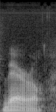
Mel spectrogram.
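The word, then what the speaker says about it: Baril: odd name came from the owner Barry b-a-r-i-l which of course an English-speaking person would pronounce Barrel and um I do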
